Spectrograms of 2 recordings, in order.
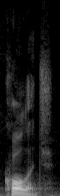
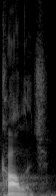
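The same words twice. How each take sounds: First: It is pronounced as the Russian word. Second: It is pronounced as the English word. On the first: The speaker calls it right. "the word college in Russian is" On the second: The speaker calls it wrong.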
